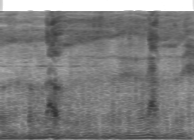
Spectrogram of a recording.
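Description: dogs growling and barking

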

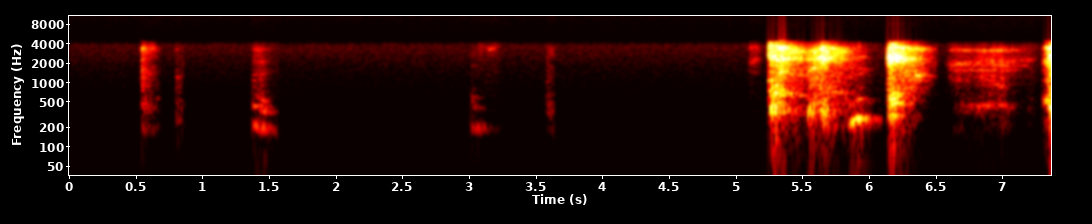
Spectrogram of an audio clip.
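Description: coughing and throat clearing

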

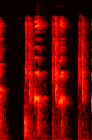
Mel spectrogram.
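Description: squeaky dog toy

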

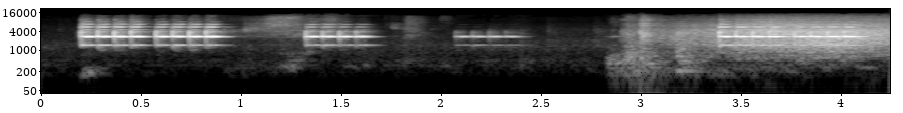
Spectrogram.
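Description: alarm ringing

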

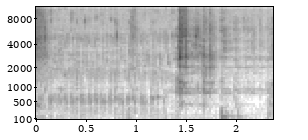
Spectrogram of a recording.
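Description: drinking water

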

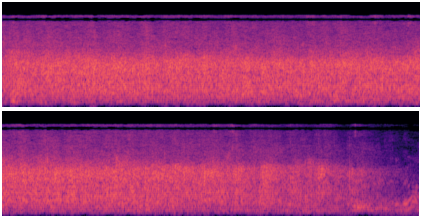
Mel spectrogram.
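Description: round of applause

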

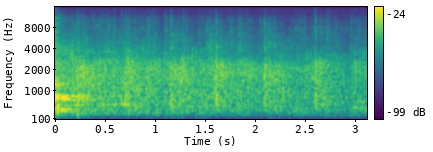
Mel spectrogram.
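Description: audience applauding

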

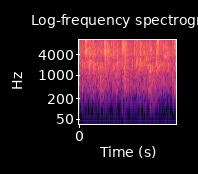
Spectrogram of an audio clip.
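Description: audience clapping hands

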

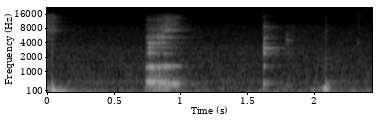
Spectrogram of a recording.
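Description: burp

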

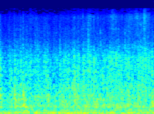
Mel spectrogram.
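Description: rain falling

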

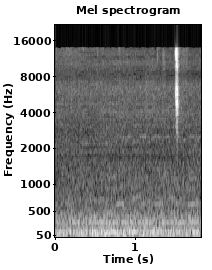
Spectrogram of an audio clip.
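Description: car driving

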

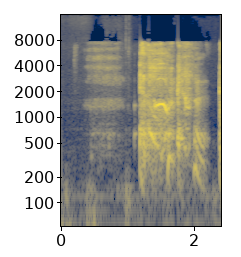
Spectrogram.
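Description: coughing

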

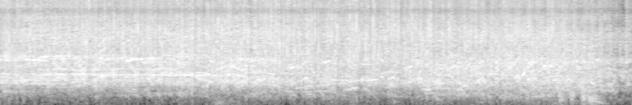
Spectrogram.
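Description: applause and cheering

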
